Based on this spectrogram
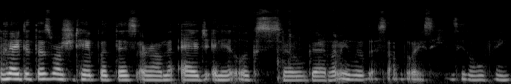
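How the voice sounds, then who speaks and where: A woman speaks in a dark, mellow tone with fairly even intonation. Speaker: diamond painting vlogger. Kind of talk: casual craft vlog. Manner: chatty with fillers.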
